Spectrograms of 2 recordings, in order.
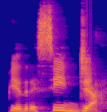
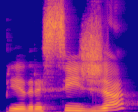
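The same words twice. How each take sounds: First: "piedrecilla" with LL as a stopped DJ; low "piedrecilla", cut into a hard dj at LL; DJ sound. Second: Slow, low "Piedrecilla", smooth J and rising end; J sound. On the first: Teacher contrasting DJ with J, hard-DJ "piedrecilla". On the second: Teacher contrasting J with DJ, smooth-J "Piedrecilla". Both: Shown as a demonstration. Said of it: "diferença entre o J e o D J".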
